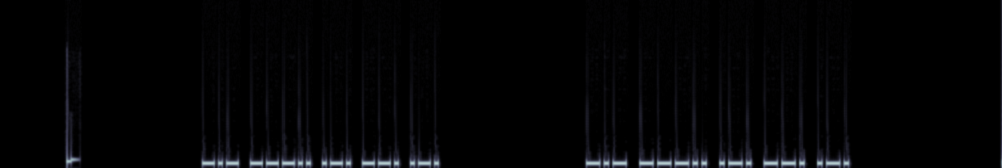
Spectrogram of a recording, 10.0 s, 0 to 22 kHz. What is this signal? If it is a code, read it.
Morse code, heard as a keyed tone, about 29 wpm, 700 Hz. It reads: K8RGR K8RGR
